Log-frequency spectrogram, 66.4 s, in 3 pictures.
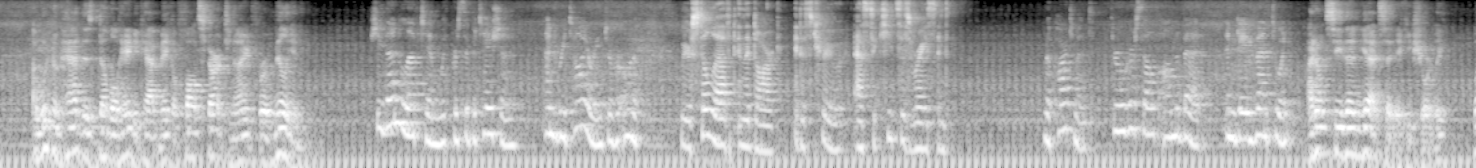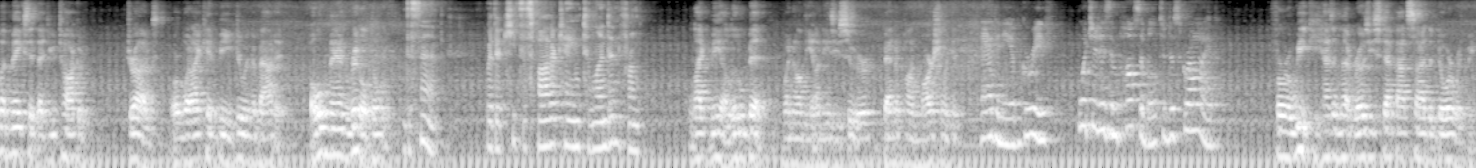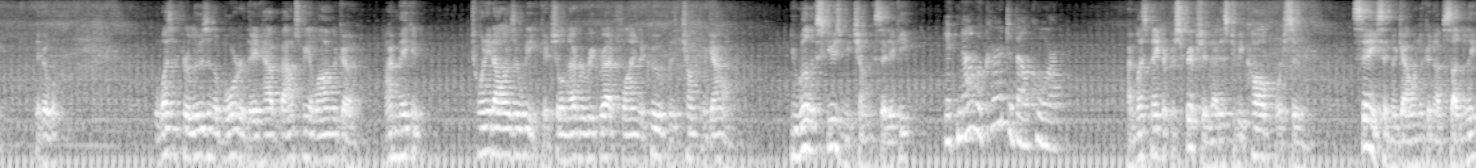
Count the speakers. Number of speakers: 3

